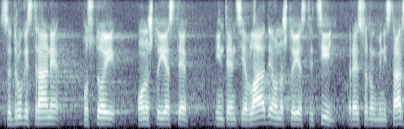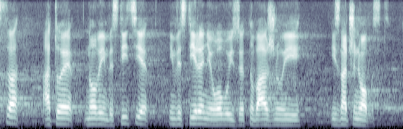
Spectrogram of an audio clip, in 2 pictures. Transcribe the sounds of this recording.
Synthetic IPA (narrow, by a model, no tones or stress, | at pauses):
sad̪ɾuɡe̞st̪ɾaːne̞ | po̞st̪o̞ji | o̞no̞ʃt̪o̞jest̪e̞ | int̪e̞nt̪sijaʋlˠaːd̪e̞o̞noʃt̪o̞jest̪e̞t̪siːʎ | ɾe̞so̞ɾno̞ɡminist̪aːɾst̪ʋa | a̰t̪o̞je̞no̞ʋe̞inʋe̞st̪iːt̪sije̞ | inʋe̞st̪iːɾaɲeuo̞ʋoizuzet̪no̞ʋaːʒnuiː | znat͡ʃajnuo̞ʋlˠast̪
